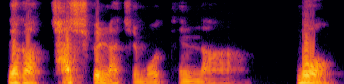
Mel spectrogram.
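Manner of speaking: usual speaking voice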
